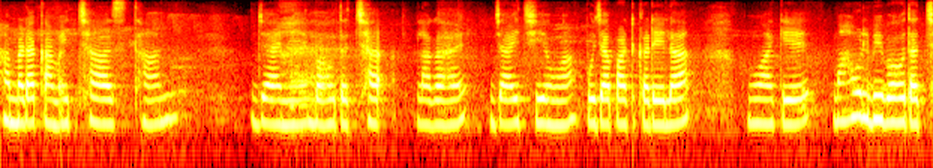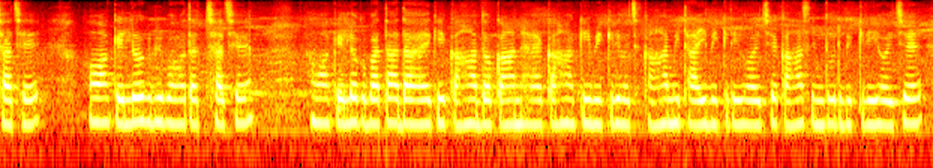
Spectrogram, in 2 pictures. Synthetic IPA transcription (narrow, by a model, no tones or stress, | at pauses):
həmɾakamitːʃʰast̪ʰan | d͡ʒajmebəɦut̪ətːʃʰa | ləɡaɦɛ | d͡ʒajt͡ʃʰijɛɦũãpud͡ʒapaʈʰkəɾɛlaɦuãke | maɦolbʱibəɦut̪ətːʃʰat͡ʃʰɛ | həw̃ãkeloɡbʱibəɦut̪ətːʃʰat͡ʃʰɛhəʋ̃ãkeloɡbət̪ad̪aɦɛkikəɦãd̪okanɦɛkəɦãkibikɾiɦot͡ʃʰɛ̥kəɦãmiʈʰaibikɾiɦojt͡ʃʰɛkəɦãsind̪uɾbikɾiɦojt͡ʃʰɛ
